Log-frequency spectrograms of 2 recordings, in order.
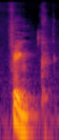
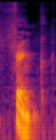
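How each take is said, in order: First: The word begins with an F sound. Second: The same.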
